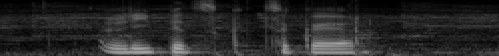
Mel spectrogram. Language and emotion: Russian, neutral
